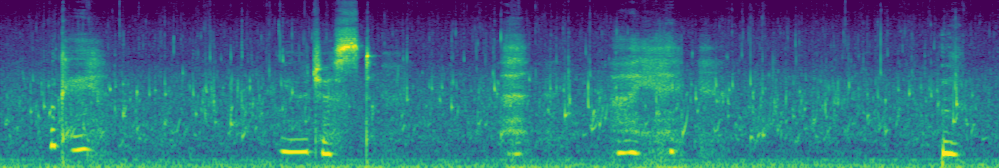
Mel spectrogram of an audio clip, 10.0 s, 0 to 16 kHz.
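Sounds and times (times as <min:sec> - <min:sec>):
river water trickling: 0:00.0 - 0:09.9
speech: 0:00.5 - 0:01.2, 0:02.8 - 0:03.8, 0:06.2 - 0:06.9, 0:09.4 - 0:09.7
brief low vocal sounds: 0:09.4 - 0:09.7.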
